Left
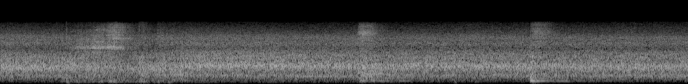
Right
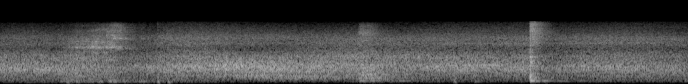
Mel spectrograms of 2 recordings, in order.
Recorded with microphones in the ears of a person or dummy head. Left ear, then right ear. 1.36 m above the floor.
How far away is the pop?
About 4 m.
